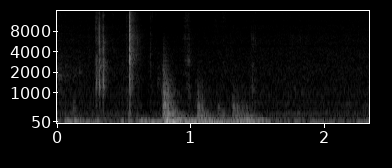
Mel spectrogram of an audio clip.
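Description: Pens being handled on a desk: two sharp clicks, then a short clatter, as a marker is set down and a water brush is picked up.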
